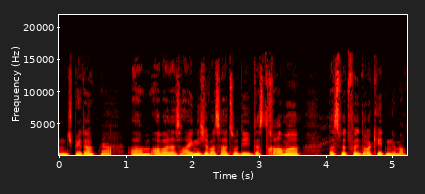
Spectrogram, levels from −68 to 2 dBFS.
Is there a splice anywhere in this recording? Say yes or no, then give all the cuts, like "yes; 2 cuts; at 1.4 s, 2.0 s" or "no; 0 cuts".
no; 0 cuts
